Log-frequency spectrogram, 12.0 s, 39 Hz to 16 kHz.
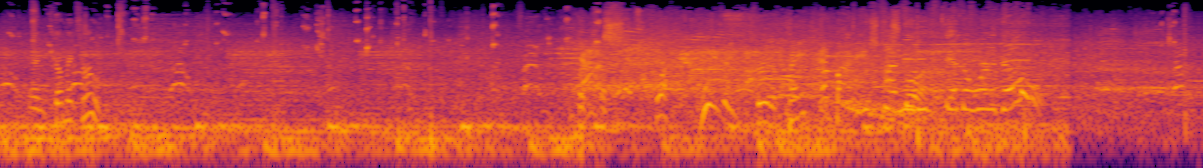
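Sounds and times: music playing: 0:00.3 - 0:10.8
crowd hum: 0:01.1 - 0:11.6.

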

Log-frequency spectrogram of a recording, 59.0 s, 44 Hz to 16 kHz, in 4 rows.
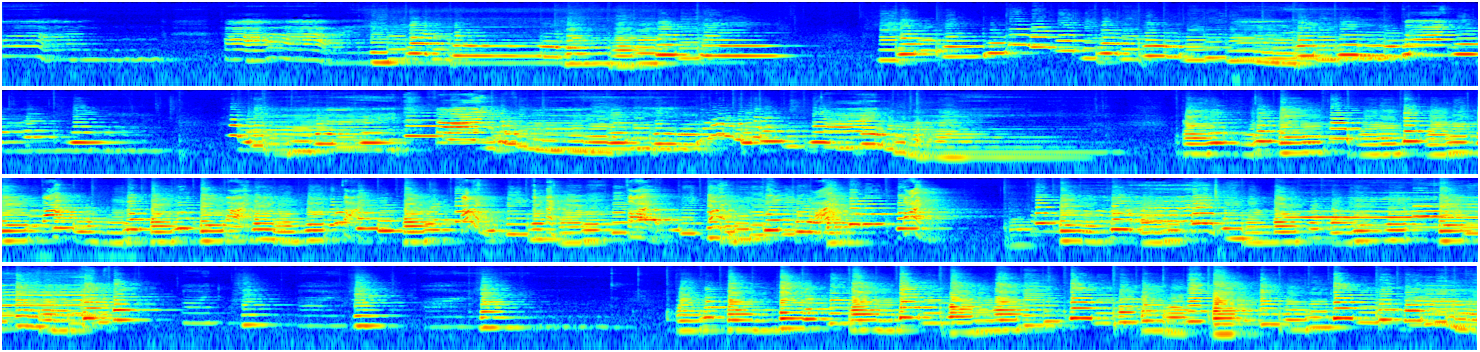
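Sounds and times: saxophone improvising: 0:03.7 - 0:08.0, 0:08.8 - 0:48.4, 0:50.9 - 0:59.0.

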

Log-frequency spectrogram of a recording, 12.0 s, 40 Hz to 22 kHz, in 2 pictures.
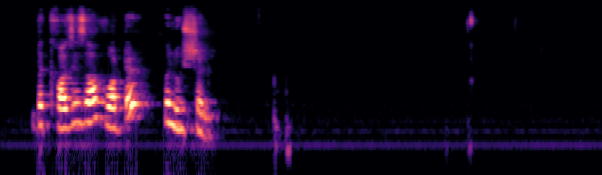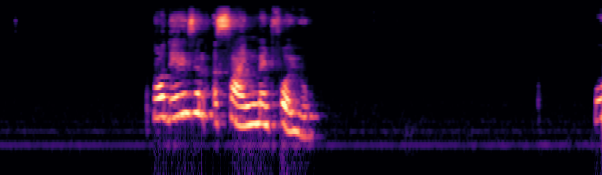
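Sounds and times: faint low hum: 0:01.4 - 0:12.0.

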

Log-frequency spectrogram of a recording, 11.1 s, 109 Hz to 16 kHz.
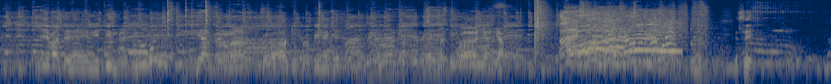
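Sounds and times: sharp slap: 0:07.1 - 0:07.4.

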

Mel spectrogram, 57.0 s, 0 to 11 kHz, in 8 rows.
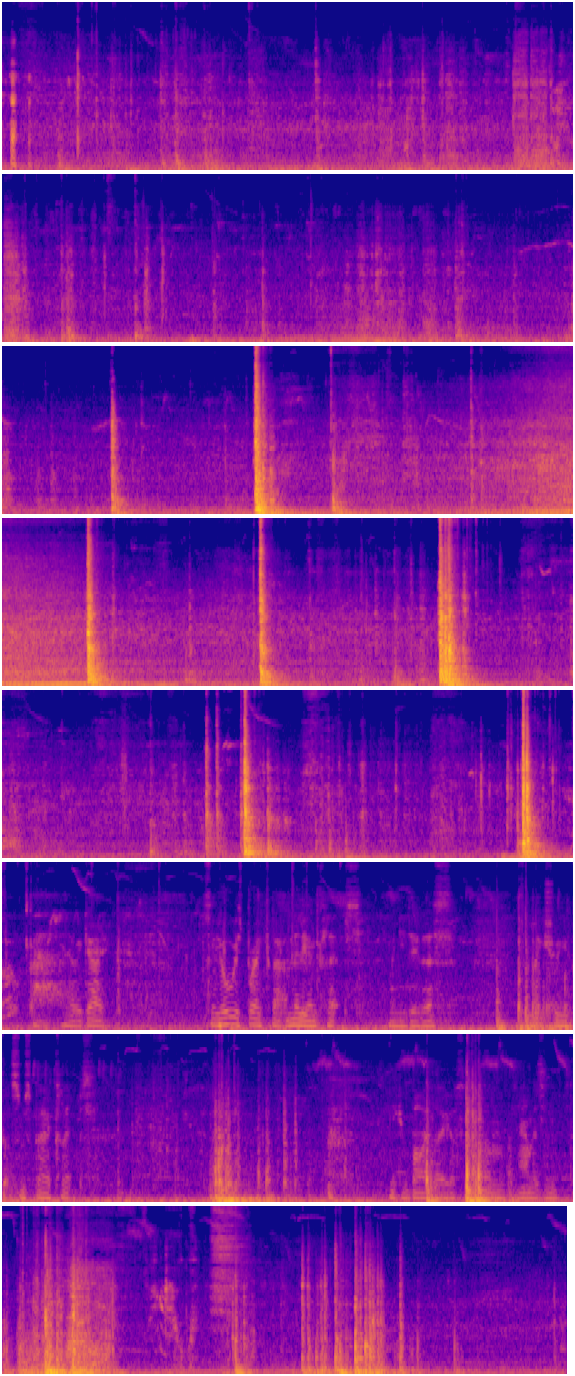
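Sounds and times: plastic panel rustling and creaking: 0:00.6 - 0:20.4, 0:41.6 - 0:47.2, 0:47.8 - 0:51.7, 0:52.9 - 0:56.0.

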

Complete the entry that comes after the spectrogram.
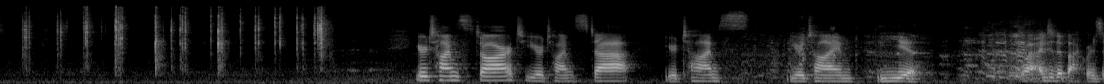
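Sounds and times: flick book pages flicking: 0:00.0 - 0:03.4.

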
